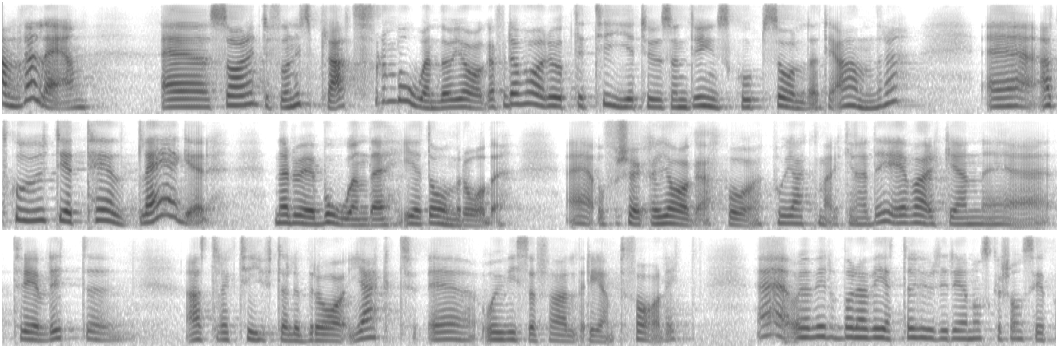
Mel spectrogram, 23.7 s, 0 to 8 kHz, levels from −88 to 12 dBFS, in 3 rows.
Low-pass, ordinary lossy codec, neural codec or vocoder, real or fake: 7.2 kHz; none; codec, 16 kHz, about 1 kbps, DyCAST, with the encoder's durations; fake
